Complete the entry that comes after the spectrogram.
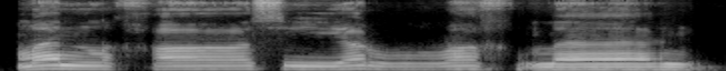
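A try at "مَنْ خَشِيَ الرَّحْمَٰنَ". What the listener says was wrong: Haknya pendek. Man khosyir rahman. Man khosyir rahman. Roknya sempurnakan di tasdid ya.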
